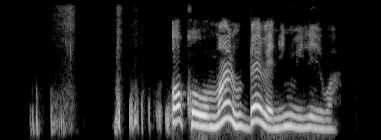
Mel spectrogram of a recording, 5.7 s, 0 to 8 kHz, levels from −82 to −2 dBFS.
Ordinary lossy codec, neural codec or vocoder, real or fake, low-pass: AAC, 48 kbps; none; real; 7.2 kHz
